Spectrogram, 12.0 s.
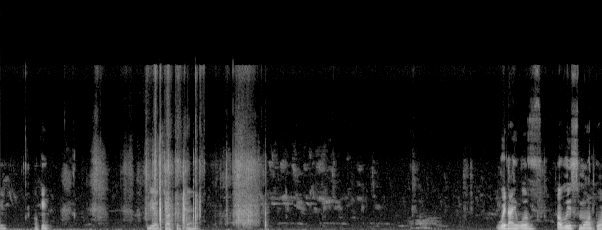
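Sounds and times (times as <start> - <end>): faint birds chirping: 0.0 - 12.0
hissing rustle: 4.5 - 5.4.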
